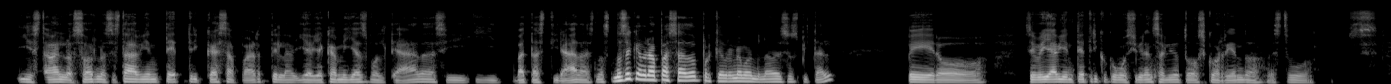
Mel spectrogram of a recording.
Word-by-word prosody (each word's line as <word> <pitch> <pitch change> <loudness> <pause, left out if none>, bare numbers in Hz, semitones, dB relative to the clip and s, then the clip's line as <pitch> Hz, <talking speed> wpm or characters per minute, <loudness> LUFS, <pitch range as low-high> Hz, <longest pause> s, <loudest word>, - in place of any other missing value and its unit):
y 120 -2 -2
estaban 110 +2 0
los 100 -1 -2
hornos. 115 -2 0
Estaba 120 +3 +2
bien 115 0 0
tétrica 115 0 -3
esa 115 -1 -3
parte, 105 +4 -5
la 105 -1 -3
y 100 - -6
había 100 0 0
camillas 110 0 -1
volteadas 110 +3 -5
y 100 -2 -7
y 100 -3 -11
batas 100 +1 -3
tiradas. 100 +2 -2
No 115 - -3
no 170 +4 +7
sé 250 - +9
qué 250 - +6
habrá 210 -3 +9
pasado, 185 -2 +5
por 170 -4 -2
qué 150 - 0
habrán 145 0 +4
abandonado 130 -3 +2
ese 125 0 -3
hospital, 120 - -6 0.7
pero 105 -3 0 0.3
se 110 - 0
veía 115 +1 +5
bien 115 -1 +2
tétrico, 115 0 -4
como 110 -3 -1
si 100 - -8
hubieran 110 +1 0
salido 110 -1 -3
todos 100 0 -5
corriendo. 100 -1 -3
Estuvo 95 0 -7 0.4
s - - -13
110 Hz, 185 wpm, -24 LUFS, 100-120 Hz, 0.7 s, sé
